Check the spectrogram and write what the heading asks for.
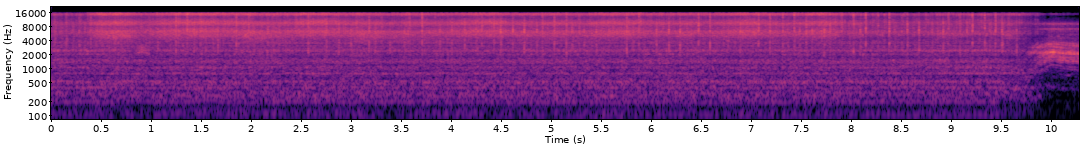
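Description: Wood lathe motor running steadily with a hum of several steady tones, while sandpaper is held against the spinning wooden workpiece. At the very end the pitch starts to fall as the lathe is switched off and winds down.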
